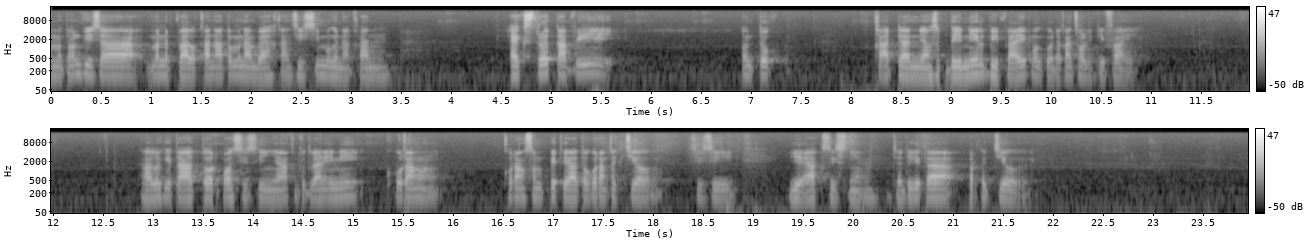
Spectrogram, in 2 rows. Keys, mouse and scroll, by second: 0.2 click, 0.9 KP_1, 3.0 click, 4.1 click, 5.2 click, 6.3 shift+click, 7.6 click, 7.8 click, 8.0 KP_1, 8.3 right click, 9.3 KP_7, 9.9 click, 10.1 Tab, 10.4 click, 10.8 alt+z, 11.1 click, 11.8 g, 11.8 y, 12.2 click, 12.6 click, 13.1 g, 13.2 y, 14.3 y, 14.3 g, 15.6 click, 16.2 Tab, 16.3 Tab, 17.4-18.4 shift+drag, 18.5 Tab, 19.0 shift+click, 20.2 KP_1, 20.9 click, 21.6 KP_7, 22.2 click, 22.5 click, 23.7 click.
